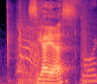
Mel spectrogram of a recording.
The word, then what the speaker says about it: cis: CIS? Yeah. It's pronounced cis? Yeah, like cis white scum or whatever.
